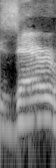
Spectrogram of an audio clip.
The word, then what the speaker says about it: Zare: Well, Dr. Zare, rhymes with care.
